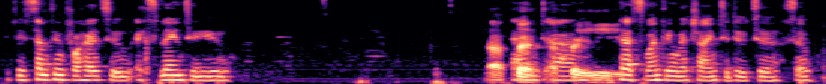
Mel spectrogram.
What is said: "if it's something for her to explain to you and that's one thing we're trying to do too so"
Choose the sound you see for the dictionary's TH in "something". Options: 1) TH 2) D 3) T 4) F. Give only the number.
1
